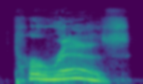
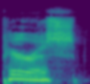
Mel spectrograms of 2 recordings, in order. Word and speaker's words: Perez: course it's not Perez it wouldn't be Perez in Spanish it wouldn't be Perez in Chamorro it's properly pronounced Paris and the only reason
